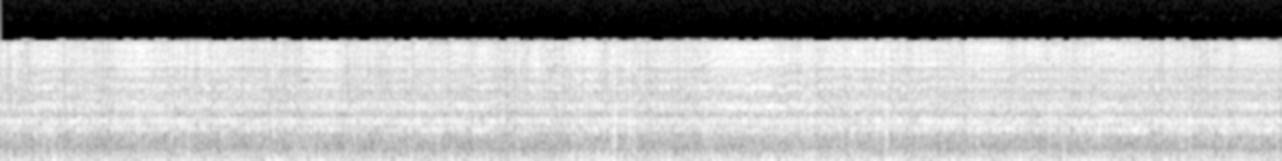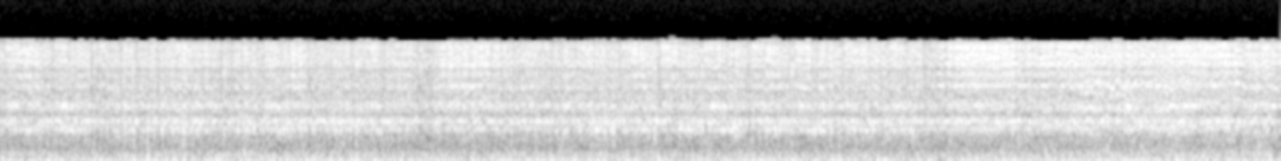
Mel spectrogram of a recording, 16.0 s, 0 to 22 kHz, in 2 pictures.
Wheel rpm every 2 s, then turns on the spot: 220, 220, 220, 220, 220, 220, 210, 210.
none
